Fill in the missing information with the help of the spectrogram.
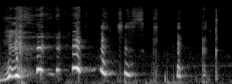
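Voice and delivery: high, breaking laughter; real laughter that can't be held; laughing. Real, not acted. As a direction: giggle out the words. Giggle fit during reading.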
